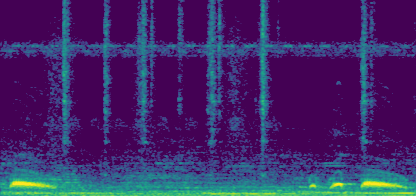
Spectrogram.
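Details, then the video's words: Spotted dove, Malaysian strain kept as a ground decoy, in the "giọng đồng" voice style: a hollow drawn-out coo, a pause with faint clicking, then two quick short coos and another long coo. "Giọng đồng"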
